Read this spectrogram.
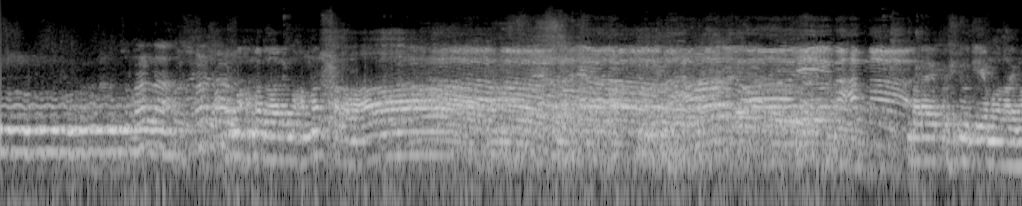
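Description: A man chants with emotion into a microphone, heard through a loudspeaker in a reverberant room.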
